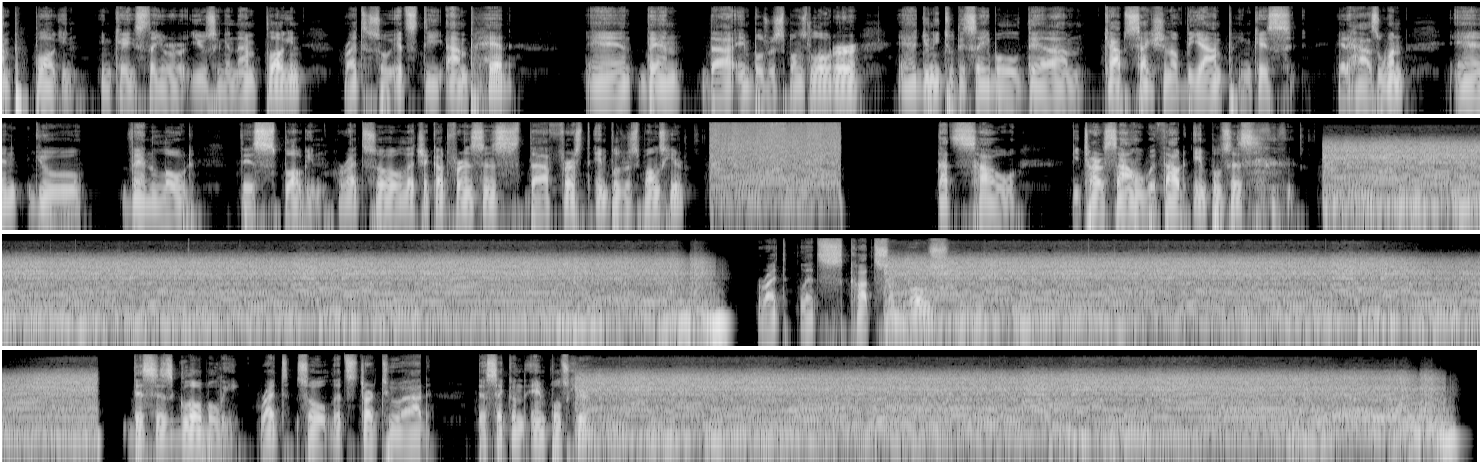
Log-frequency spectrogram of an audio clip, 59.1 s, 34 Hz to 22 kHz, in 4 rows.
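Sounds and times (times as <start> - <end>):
electric guitar playing: 21.8 - 23.2, 28.0 - 36.8, 38.4 - 45.4, 50.0 - 59.0.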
